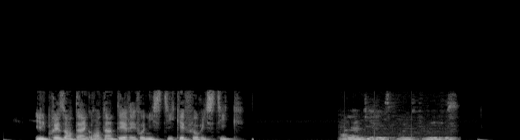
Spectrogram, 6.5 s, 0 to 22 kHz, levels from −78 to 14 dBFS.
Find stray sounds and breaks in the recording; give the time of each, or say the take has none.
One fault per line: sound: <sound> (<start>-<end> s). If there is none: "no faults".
sound: laugh (4.2-5.8 s)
